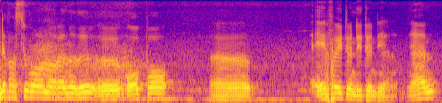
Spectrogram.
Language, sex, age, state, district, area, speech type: Malayalam, male, 18-30, Kerala, Kottayam, rural, spontaneous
